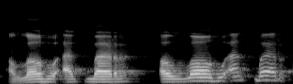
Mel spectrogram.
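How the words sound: A pause separates phrases, final r unvoweled. "Mun terpisah Allahu Akbar, jeda dulu"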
